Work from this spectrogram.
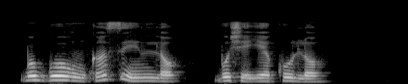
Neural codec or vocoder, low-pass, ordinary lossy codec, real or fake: none; none; none; real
